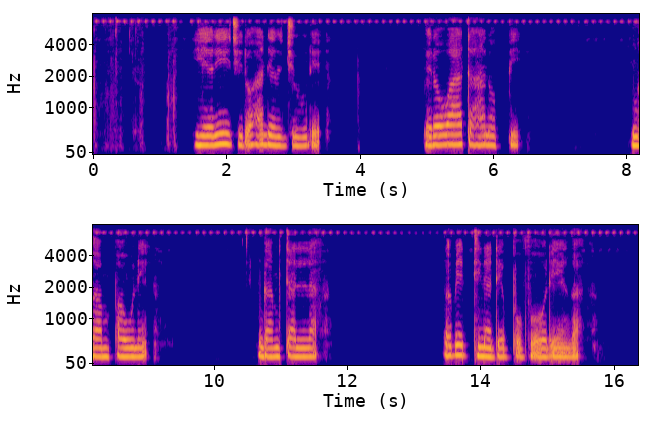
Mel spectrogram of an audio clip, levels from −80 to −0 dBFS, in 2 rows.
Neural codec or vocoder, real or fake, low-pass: codec, 16 kHz, 8 kbps, FreqCodec, larger model; fake; 7.2 kHz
